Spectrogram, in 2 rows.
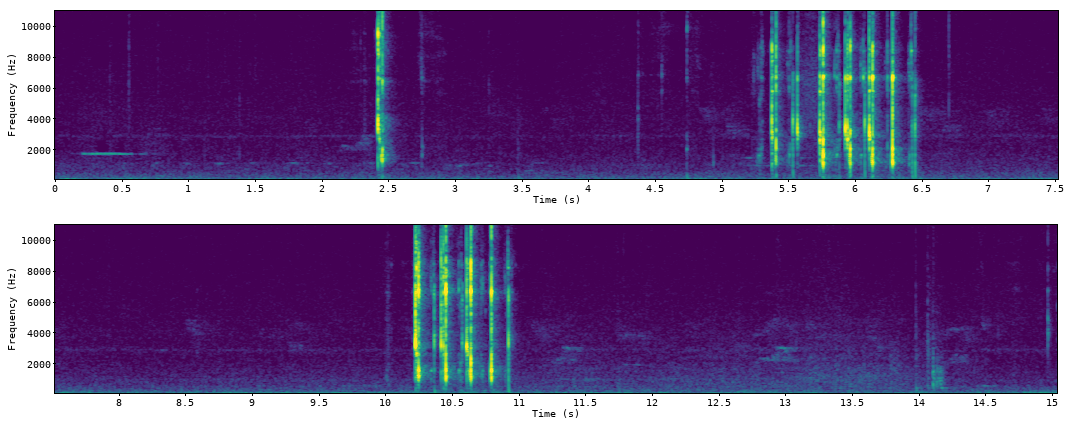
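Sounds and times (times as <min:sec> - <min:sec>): slime popping and crackling: 0:05.3 - 0:06.5, 0:10.2 - 0:11.0.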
